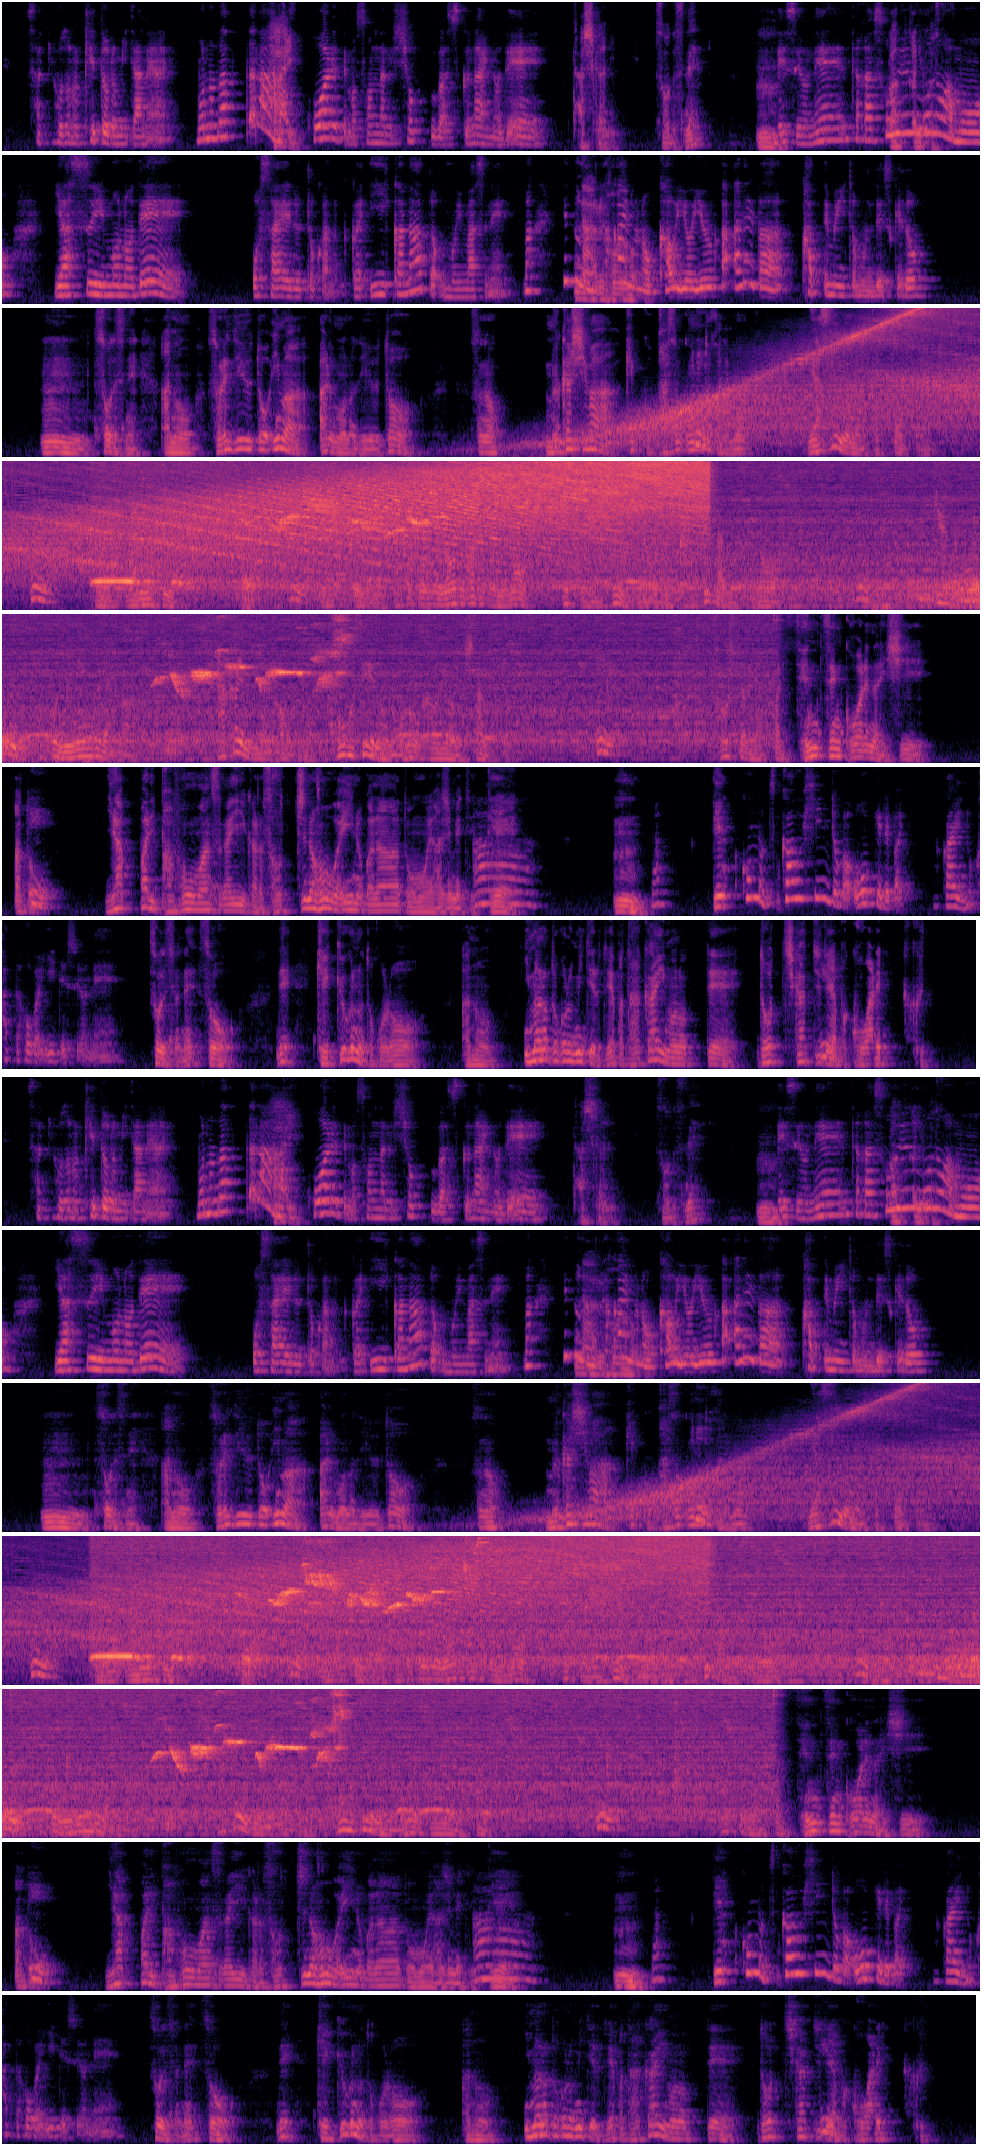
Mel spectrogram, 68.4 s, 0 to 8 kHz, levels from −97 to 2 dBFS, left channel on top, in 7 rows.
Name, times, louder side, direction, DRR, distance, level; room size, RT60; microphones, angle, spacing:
voice 1, 0.3-1.6 1.9-2.8 3.1-5.4 7.7-11.6 12.3-19.0 26.5-26.7 29.6-29.9 32.2-32.4 37.9-38.1 45.0-45.3 49.2-49.4 53.6-54.2 55.4-55.5 56.3-57.9 58.3-59.8 66.9-67.1, left 1 dB, 15° left, 1.1 m, -41 dB
voice 2, 2.6-2.9 5.7-6.1 6.5-7.0 7.5-7.8 8.9-9.3 15.5-16.1 19.9-23.7 24.3-24.5 25.0-27.0 27.6-28.9 30.2-31.3 32.5-37.1 38.6-40.5 41.2-44.2 46.2-48.3 49.0-49.2 49.9-54.0 55.0-55.3 56.0-56.1 60.2-61.0 61.4-61.6 61.8-62.8 63.3-63.6 63.9-67.9, left 2 dB, 65° left, 0.9 m, -41 dB
sound 1, 24.7-36.4, left 9 dB, 35° left, 0.7 m, -29 dB
sound 2, 30.2-46.9, right 3 dB, 75° right, 2.4 m, -32 dB
12.5 x 7.4 x 2.3 m
head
